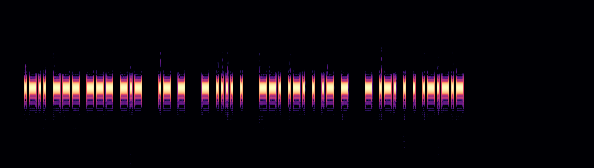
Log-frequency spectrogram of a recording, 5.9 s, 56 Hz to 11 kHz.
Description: Morse code, heard as a keyed tone, about 52 wpm, 700 Hz. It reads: LOOK AT THE GREAT TREE.
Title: Sentences from Top 1000 Words - Review Part 1 - 50wpm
